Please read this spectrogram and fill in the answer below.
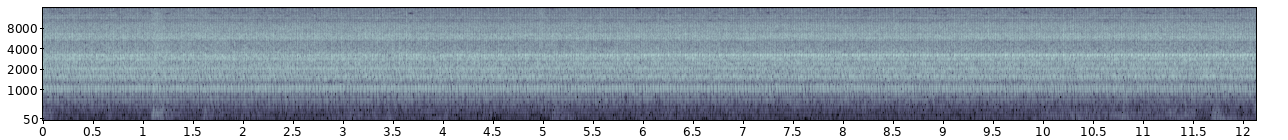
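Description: TRS21 active recovery pump running steadily with a constant mechanical whine, pulling the solvent vapour back out of the extraction system into the recovery tank.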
